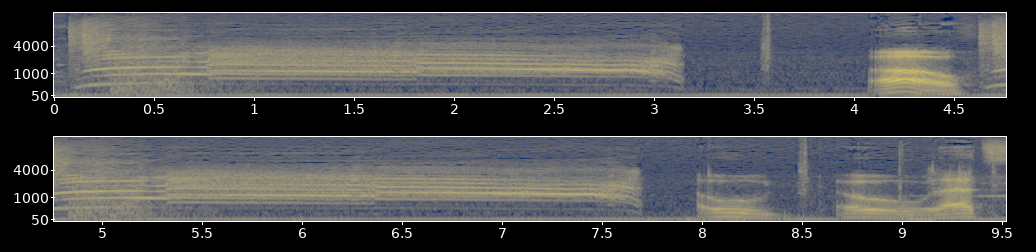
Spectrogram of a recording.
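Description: A cartoonish anime-style scream from a character in the Danganronpa video game rings out in long, drawn wails with wavering pitch, followed by shorter strained yelps and a brief spoken exclamation.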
